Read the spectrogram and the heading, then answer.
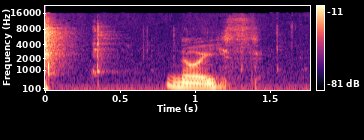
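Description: A can of wine pops open with a sharp crack and quick hiss, then a short click, a brief wordless vocal sliding in pitch, and another soft fizz.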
